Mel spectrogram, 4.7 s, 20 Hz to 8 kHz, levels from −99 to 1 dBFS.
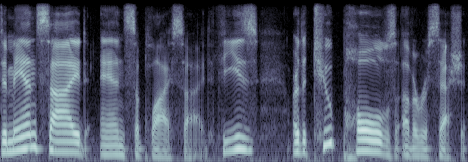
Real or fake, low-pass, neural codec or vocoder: real; 7.2 kHz; none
